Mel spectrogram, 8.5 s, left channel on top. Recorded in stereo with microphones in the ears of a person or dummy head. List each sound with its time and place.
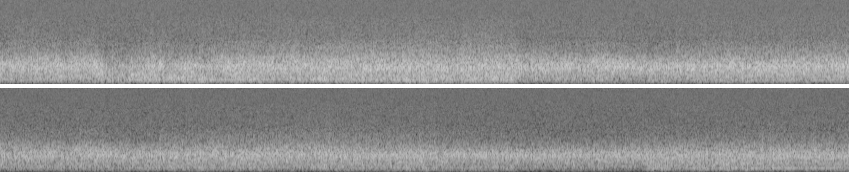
Only background noise.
